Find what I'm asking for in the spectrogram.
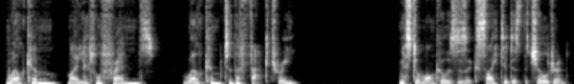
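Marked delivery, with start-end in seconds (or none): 0.1-4.5 high, smiling showman's greeting; crying out welcome. A narrator's reading. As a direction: greet the children grandly, high and lilting upward. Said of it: "smiled at the five children and cried".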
